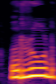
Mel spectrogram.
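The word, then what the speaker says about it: rude: अब यहाँ पर जैसे र्यूड नहीं पढ़ेंगे, इसको र्यूड नहीं, रूड पढ़ेंगे।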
